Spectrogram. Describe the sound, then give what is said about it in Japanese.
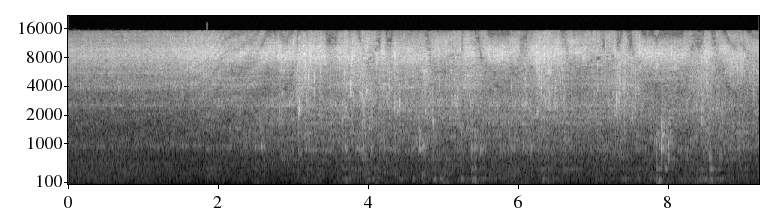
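Warm water pours over a person's head during a hair wash, a continuous soft gushing and splashing from a tap-like stream that runs steadily for about nine seconds with small fluctuations in intensity. “お湯を頭にかけていきますから、目を閉じててくださいね。”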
